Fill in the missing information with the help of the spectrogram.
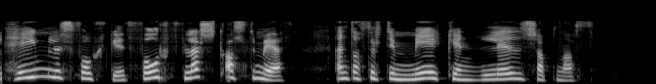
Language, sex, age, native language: Icelandic, male, 12, Icelandic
